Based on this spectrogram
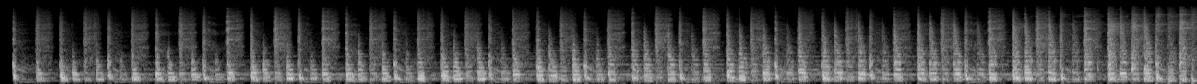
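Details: Steady electronic dance music with a pulsing beat throughout; no animal calls can be picked out.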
